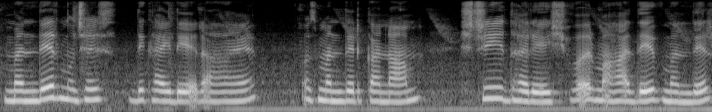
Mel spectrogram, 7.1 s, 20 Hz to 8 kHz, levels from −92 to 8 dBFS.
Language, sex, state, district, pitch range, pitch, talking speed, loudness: Hindi, female, Madhya Pradesh, Dhar, 220-245 Hz, 225 Hz, 120 wpm, -16 LUFS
